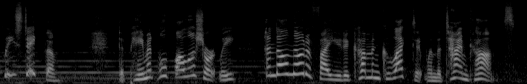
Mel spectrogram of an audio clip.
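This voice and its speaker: A woman's voice: high-pitched, big pitch swings, fairly quick, fairly bright tone, soft background music. A woman voicing a polite, cheerful, businesslike young editor in a video game, courteous and upbeat. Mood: delighted. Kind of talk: video game character acting.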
